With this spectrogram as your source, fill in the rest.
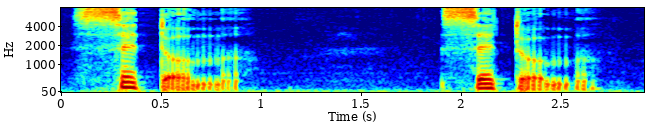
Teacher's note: H is not pronounced, so the first sound that we hear is O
